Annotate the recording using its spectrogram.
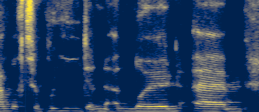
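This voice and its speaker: With a Mancunian accent, a woman speaks in a fairly low pitch. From northern England, Warrington near Manchester. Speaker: education professor. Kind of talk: podcast interview.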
